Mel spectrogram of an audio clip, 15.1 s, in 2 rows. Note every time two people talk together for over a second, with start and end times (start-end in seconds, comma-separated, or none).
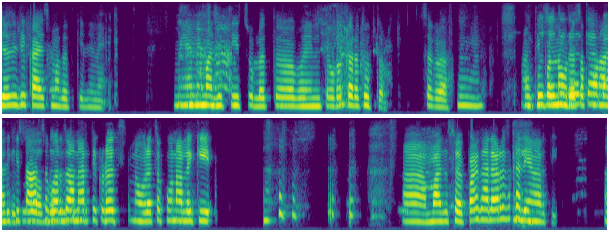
6.5-8.6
